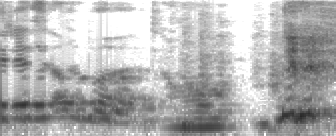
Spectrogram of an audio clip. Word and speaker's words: Idris Elba: a lifetime during this movie, James Cordon, Idris Ela is how it's pronounced. Yeah, Idris Elba.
